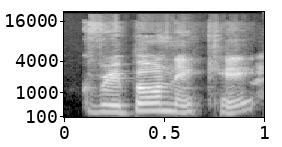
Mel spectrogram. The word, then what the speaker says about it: Gribonika: Today I have got Gribonika.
